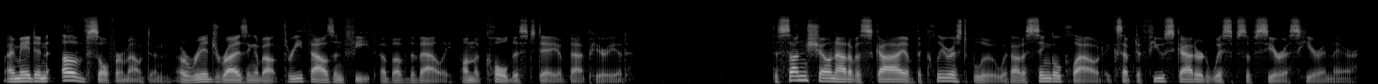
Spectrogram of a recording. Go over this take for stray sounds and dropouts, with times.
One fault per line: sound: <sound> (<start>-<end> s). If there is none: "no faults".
no faults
